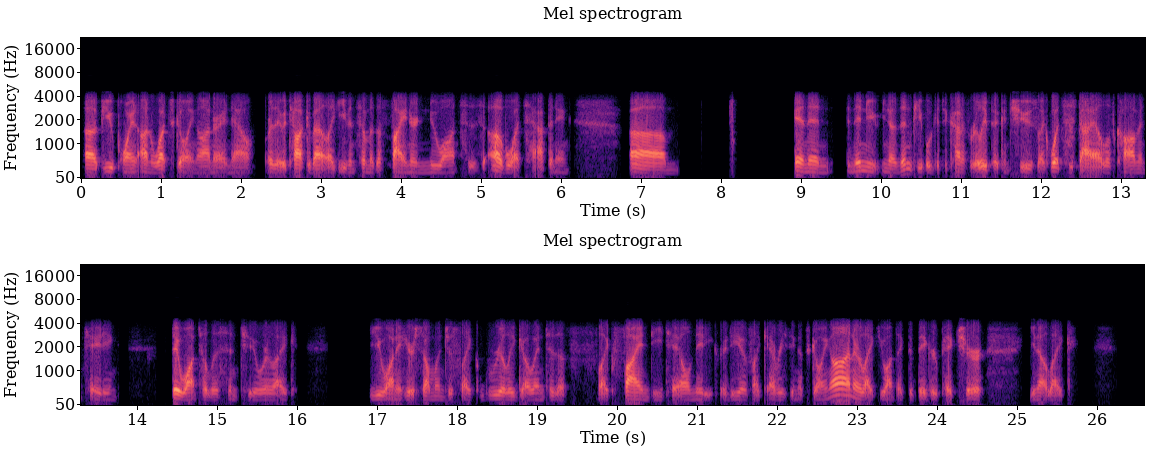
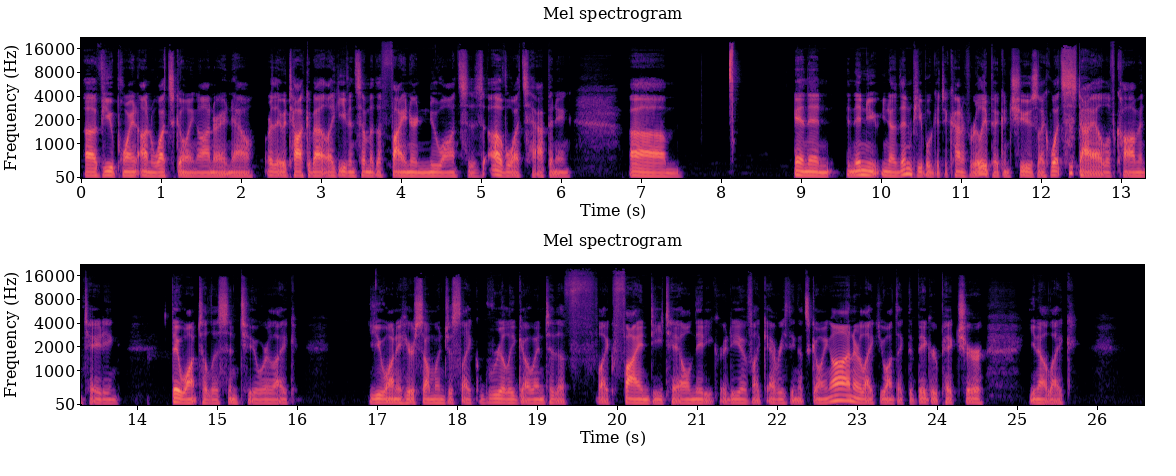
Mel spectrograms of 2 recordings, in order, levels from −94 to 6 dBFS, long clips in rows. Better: second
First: phone-call audio; poor line; nothing above 4 kHz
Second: none

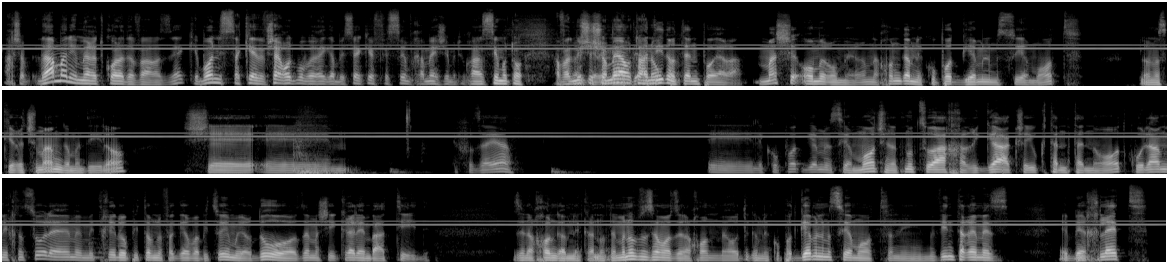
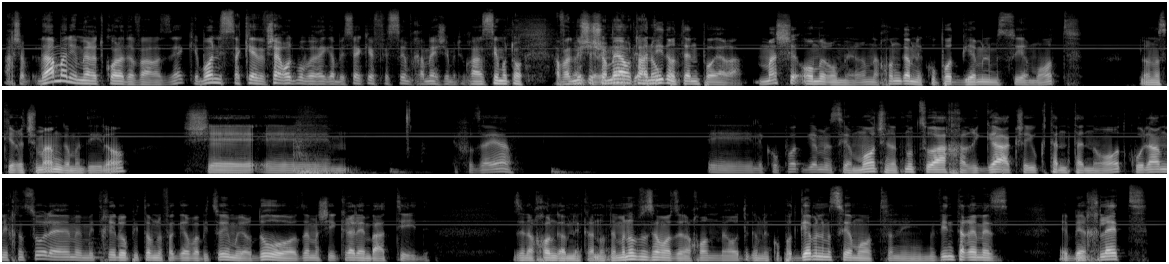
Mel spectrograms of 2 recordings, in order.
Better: second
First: high-pitched whine; loud; throughout; 2 kHz, 8 dB below the speech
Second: high-pitched whine; faint; throughout; 2 kHz, 25 dB below the speech

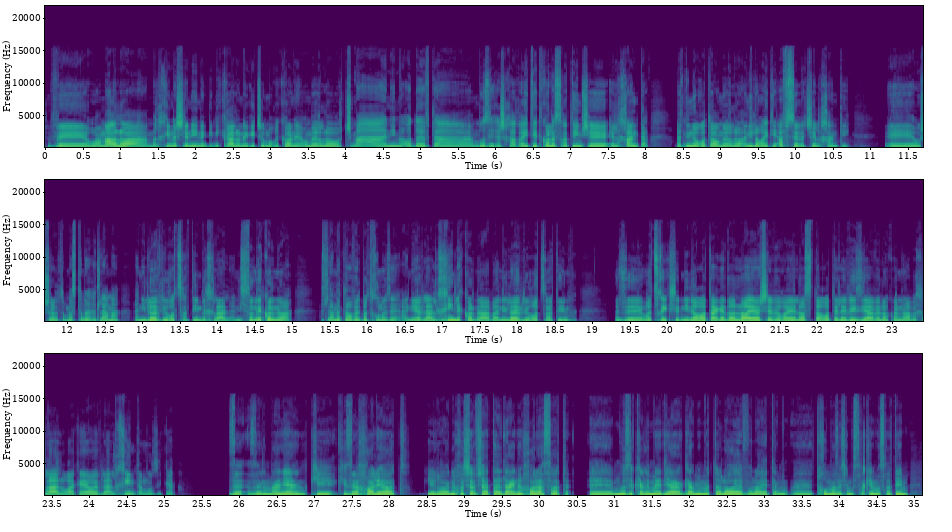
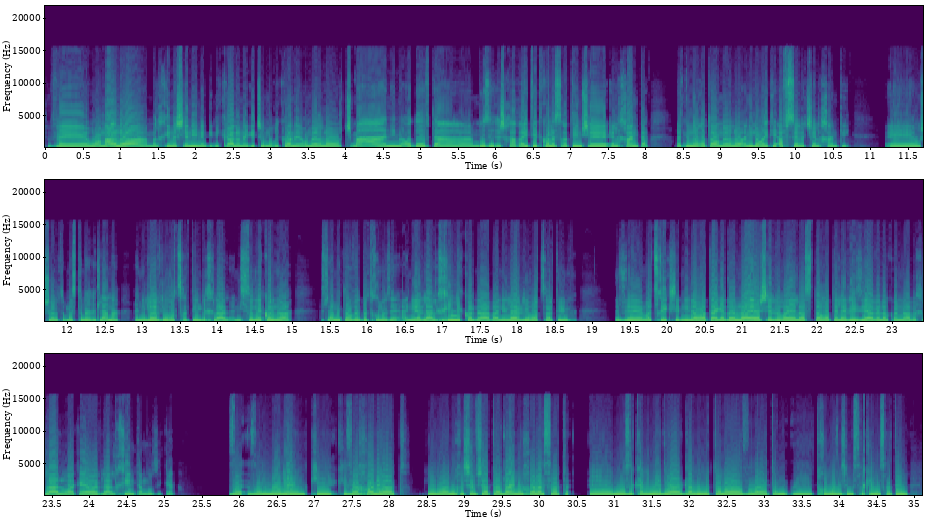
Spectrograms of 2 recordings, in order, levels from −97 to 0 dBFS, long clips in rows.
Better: first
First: none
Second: distortion; heavy; 22% of the sound clipped

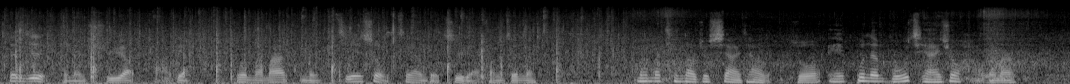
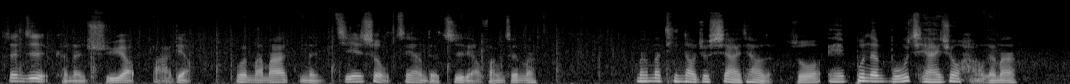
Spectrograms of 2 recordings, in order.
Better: second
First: rain or running water; loud; throughout; 5 dB below the speech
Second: rain or running water; faint; throughout; 20 dB below the speech

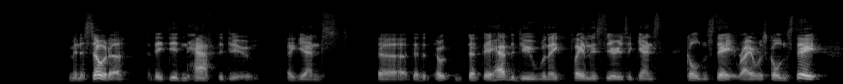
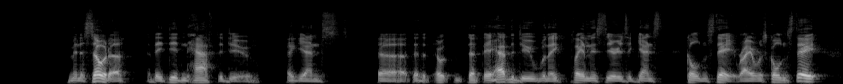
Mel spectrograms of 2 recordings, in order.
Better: second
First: thin; somewhat; fading below 300 Hz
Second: none

